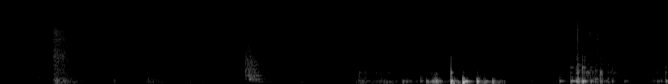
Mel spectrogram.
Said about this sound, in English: I don't know who the fuck is ringing my doorbell right now. BRB. I'm not editing this out. Oh, fine, whatever. You're going to hear me go and answer my door.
